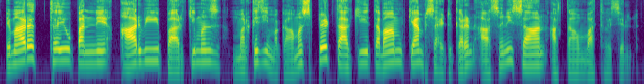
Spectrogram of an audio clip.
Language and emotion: Kashmiri, neutral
